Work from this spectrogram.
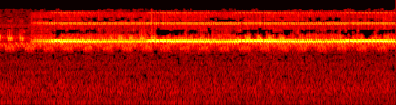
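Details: Brief soft insect chirps give way to a loud, unbroken high-pitched buzzing trill that pulses gently in volume about once a second.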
